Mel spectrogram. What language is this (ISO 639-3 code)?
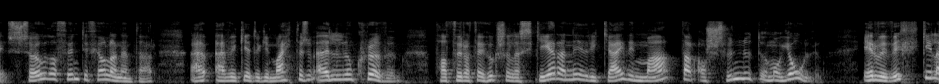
isl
